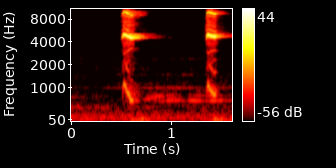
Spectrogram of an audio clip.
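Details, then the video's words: Sumatran ekek keling giving two short, sharp, harsh high notes nearly a second apart, each brief and bright with a rasping edge, on a quiet background. "MASTERAN BURUNG EKEK KELING SUMATERA SUARA TAJAM DAN KASAR"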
